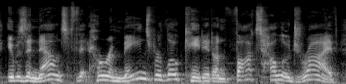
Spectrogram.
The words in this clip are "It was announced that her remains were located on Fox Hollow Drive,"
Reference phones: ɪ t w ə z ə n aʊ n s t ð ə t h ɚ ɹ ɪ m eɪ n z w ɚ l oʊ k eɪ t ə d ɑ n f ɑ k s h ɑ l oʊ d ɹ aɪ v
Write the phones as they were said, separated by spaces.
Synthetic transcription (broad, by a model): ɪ t w ə z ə n aʊ n s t ð ə t h ɚ ɹ ɪ m eɪ n z w ɚ l oʊ k eɪ t ə d n f ɑ k s h ɑ l oʊ d ɹ aɪ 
